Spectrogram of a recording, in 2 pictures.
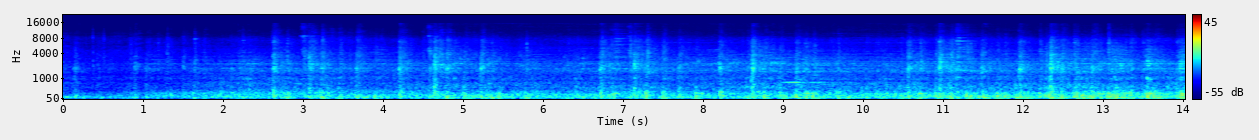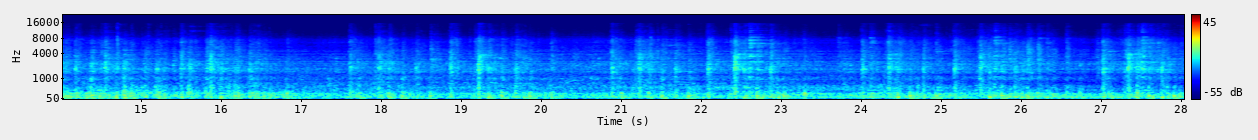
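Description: Passenger train coaches rolling past, with the steady clatter of wheels over rail joints and a stream of rapid clicks. It grows louder over the first dozen seconds, then holds.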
